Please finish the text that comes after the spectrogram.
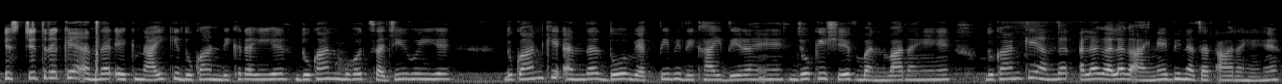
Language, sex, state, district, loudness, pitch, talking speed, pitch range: Hindi, female, Maharashtra, Chandrapur, -27 LUFS, 235 Hz, 200 wpm, 215-250 Hz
